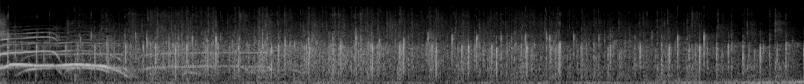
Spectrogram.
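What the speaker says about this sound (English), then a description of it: "Mr. Bonasoli and Mr. Dupuis, can you stand up, get a round of applause, please?" A crowd at a countdown clock launch bursts into loud, sustained applause, with steady clapping continuing throughout; a few whistle-like tones cut through at the start.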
